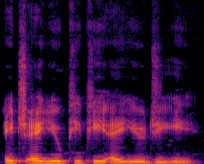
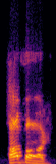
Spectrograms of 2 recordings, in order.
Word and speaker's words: Hauppauge: Hauppauge. How do you say that? Hauppauge.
